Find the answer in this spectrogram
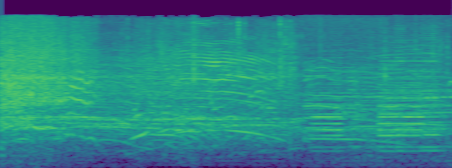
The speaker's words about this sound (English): When the guilty verdict came back, you could hear the crowd outside when you were in the courtroom cheering.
